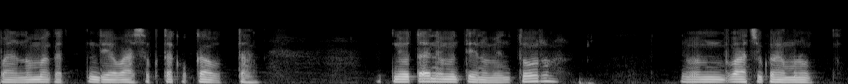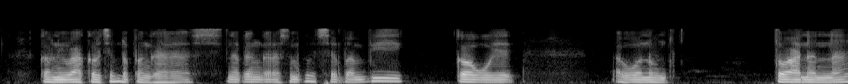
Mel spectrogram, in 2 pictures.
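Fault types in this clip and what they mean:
Nellymoser compression: Throughout the speech there is a coarse, hissy fringe and a blurred, watery smearing that point to heavy damage from a low-rate block codec, likely Nellymoser Asao at something near 22 kbps. Such a coder spends too few bits to describe every band, so quieter parts of the spectrum are replaced with synthetic noise, and nothing survives above about 5.3 kHz, leaving the speech dull on top and grainy within.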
